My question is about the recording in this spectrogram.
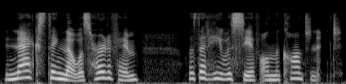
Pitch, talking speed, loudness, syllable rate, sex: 240 Hz, 275 wpm, -19 LUFS, 6.4 syllables/s, female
